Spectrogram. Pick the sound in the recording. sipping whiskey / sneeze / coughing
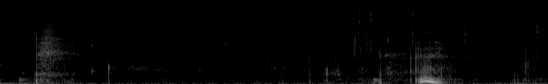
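sipping whiskey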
